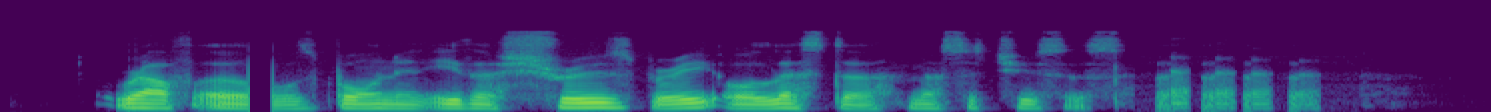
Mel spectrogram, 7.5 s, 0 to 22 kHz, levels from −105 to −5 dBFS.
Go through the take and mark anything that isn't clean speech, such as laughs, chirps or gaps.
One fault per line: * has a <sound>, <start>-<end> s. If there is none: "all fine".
* has a dropout, 1.2-1.4 s
* has a laugh, 5.8-6.6 s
